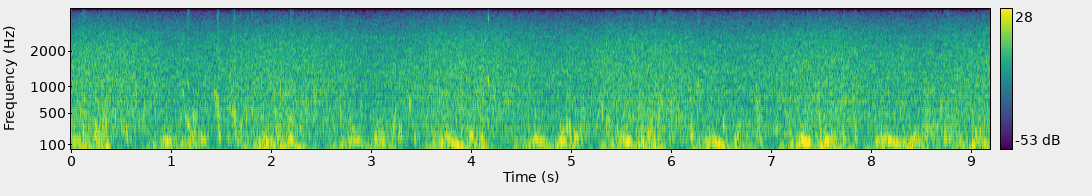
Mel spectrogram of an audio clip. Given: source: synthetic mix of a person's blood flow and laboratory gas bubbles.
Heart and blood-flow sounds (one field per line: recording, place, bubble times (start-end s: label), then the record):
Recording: Doppler ultrasound of blood flow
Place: precordium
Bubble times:
0.00-0.48 s: bubbles
0.52-0.61 s: bubbles
0.70-0.78 s: bubbles
1.05-1.85 s: bubbles
2.00-2.29 s: bubbles
2.40-2.50 s: bubbles
2.67-2.93 s: bubbles
3.02-3.50 s: bubbles
4.05-4.22 s: bubbles
4.61-4.71 s: bubbles
4.87-5.20 s: bubbles
5.28-5.56 s: bubbles
5.65-5.94 s: bubbles
5.96-6.34 s: bubbles
6.48-6.57 s: bubbles
6.81-6.95 s: bubbles
7.03-7.12 s: bubbles
7.44-7.90 s: bubbles
7.97-8.28 s: bubbles
8.48-9.14 s: bubbles
From the record:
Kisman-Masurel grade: 242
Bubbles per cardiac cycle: several, 3 to 8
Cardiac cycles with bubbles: 100%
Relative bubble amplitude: moderate (0.250 to 0.450)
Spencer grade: 3 (all of the cardiac periods contain showers or single bubble signals, but not dominating or overriding the cardiac motion signals)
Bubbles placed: anywhere in the cardiac cycle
